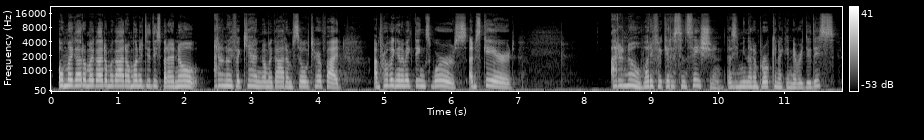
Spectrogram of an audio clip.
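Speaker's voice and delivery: high, fast, frantic worrying voice; panicked anxious self-talk. Retold or imitated. Acting out a panicked inner voice before a workout. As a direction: spiral into panic about the workout. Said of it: "So if your language is like that".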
